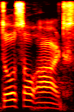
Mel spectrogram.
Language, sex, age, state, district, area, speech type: Urdu, male, 18-30, Uttar Pradesh, Siddharthnagar, rural, spontaneous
